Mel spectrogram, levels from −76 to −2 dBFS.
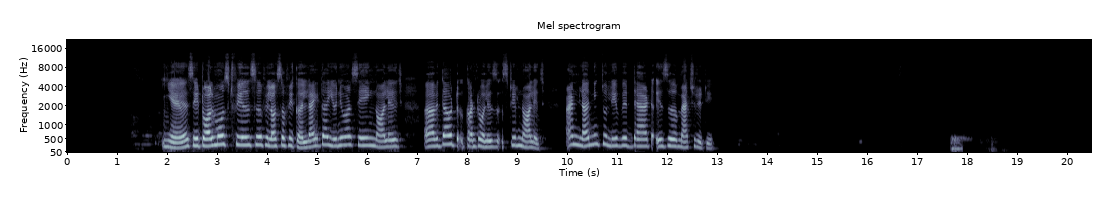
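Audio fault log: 4.97–5.03 s, 8.03–8.07 s and 11.37–11.41 s (just before "is uh maturity"): short concealed packet loss. Each time 20 to 40 ms of speech arrived too late, and the receiver stretched the preceding sound across the gap before blending back. That leaves a brief smear rather than the silent hole or hard click of an unconcealed dropout.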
